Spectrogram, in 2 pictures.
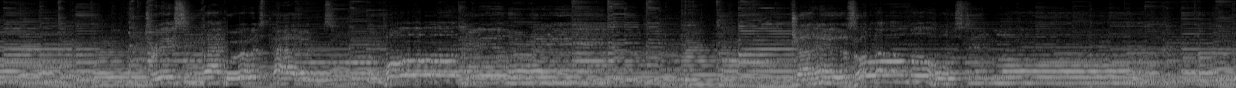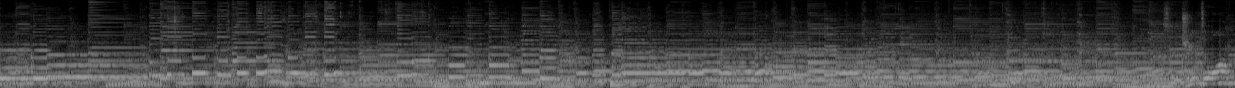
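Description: Live acoustic folk band playing an instrumental break: two acoustic guitars strumming and an electric bass under a flute carrying the melody.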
